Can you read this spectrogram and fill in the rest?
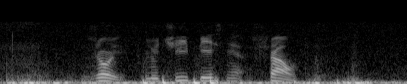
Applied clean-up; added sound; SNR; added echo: none; none; none; none.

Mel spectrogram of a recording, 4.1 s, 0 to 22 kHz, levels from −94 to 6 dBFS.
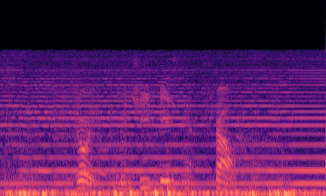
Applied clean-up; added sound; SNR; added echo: none; Bowed string instrument; 11 dB; reverberation time 2.0 s.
